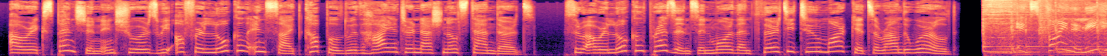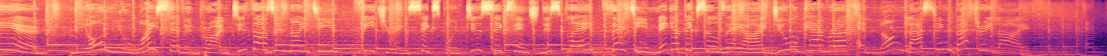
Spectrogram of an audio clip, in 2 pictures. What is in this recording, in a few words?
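Arabic English, female; accent of the arab league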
